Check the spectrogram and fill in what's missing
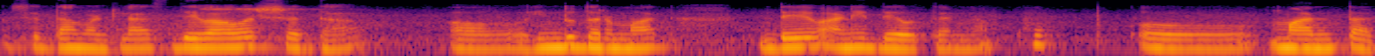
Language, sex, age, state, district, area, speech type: Marathi, female, 30-45, Maharashtra, Nanded, rural, spontaneous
